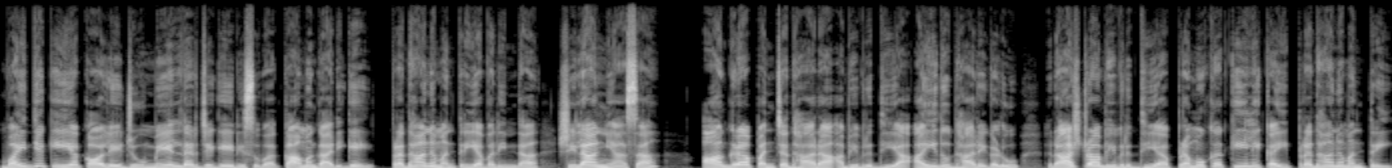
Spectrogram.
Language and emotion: Kannada, neutral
